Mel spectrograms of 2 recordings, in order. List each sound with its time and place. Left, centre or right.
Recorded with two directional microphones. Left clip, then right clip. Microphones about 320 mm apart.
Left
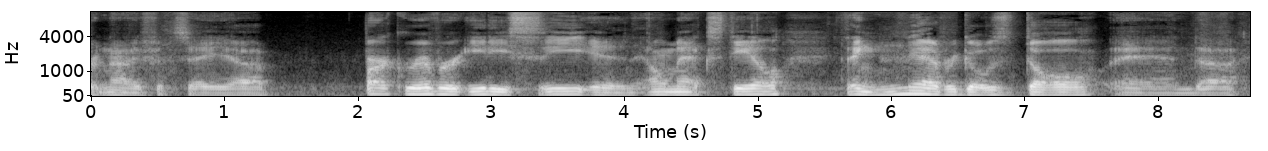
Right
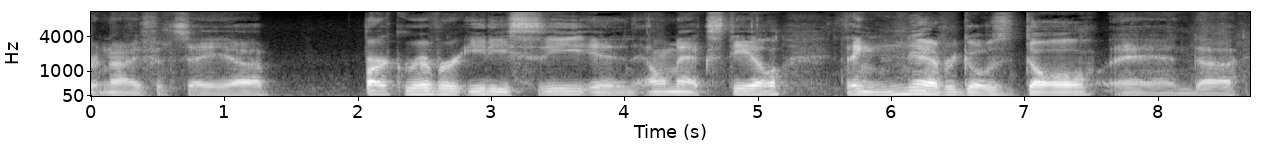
0.1 s speech: right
